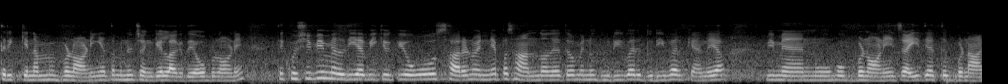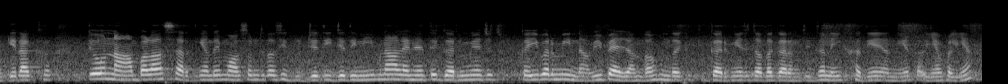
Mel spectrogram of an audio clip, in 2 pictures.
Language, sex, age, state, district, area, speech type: Punjabi, female, 18-30, Punjab, Bathinda, rural, spontaneous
